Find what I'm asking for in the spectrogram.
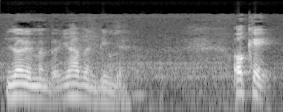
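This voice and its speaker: A man with a fairly low, expressive voice and darkish tone talks briskly, with a little hiss or hum in the background. He gives a religious study lecture to a small group in a community foundation's lecture room, keeping it conversational, quizzing listeners, and often restarting sentences.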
